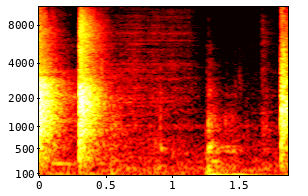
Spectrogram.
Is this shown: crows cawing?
no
